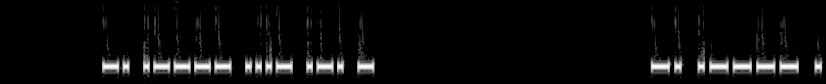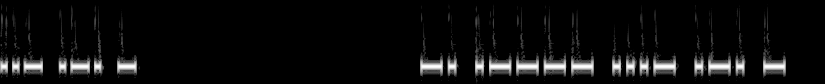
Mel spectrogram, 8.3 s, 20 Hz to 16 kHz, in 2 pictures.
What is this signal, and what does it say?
Morse code, heard as a keyed tone, about 40 wpm, 700 Hz. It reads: N1VRT N1VRT N1VRT
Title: Speed Racing - USA 1x3 Call Signs 35wpm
